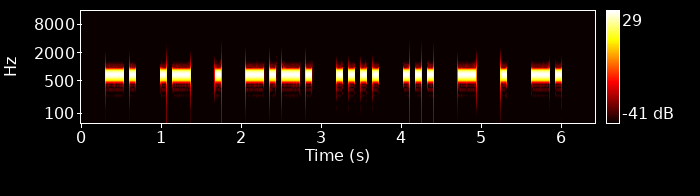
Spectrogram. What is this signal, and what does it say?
Morse code, heard as a keyed tone, about 16 wpm, 680 Hz. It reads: NAECHSTEN
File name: Morsekurs / Witze / Witz 21. September 2021, 70 F80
